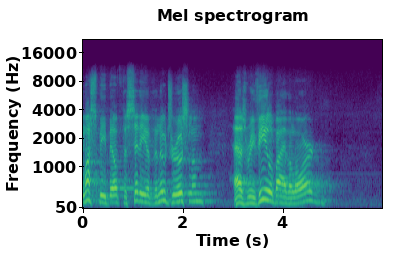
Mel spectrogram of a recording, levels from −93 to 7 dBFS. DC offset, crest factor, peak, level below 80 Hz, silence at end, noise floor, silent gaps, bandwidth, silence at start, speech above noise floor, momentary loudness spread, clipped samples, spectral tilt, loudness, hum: under 0.1%; 16 dB; -4 dBFS; -82 dBFS; 1.1 s; -57 dBFS; none; 11.5 kHz; 0 s; 39 dB; 11 LU; under 0.1%; -5 dB/octave; -18 LUFS; none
